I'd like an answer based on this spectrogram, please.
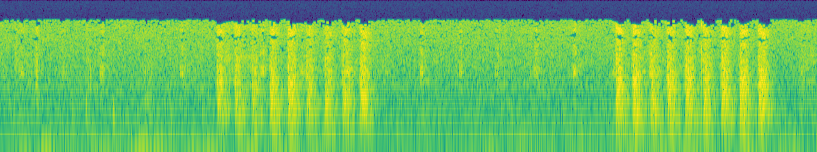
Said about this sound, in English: Come on, we'll knock at the side door of Tashar Shung's house.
